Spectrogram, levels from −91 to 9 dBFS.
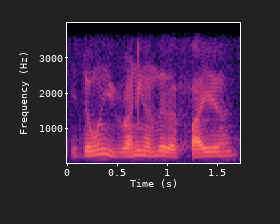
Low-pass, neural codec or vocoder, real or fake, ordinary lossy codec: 3.6 kHz; none; real; AAC, 32 kbps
